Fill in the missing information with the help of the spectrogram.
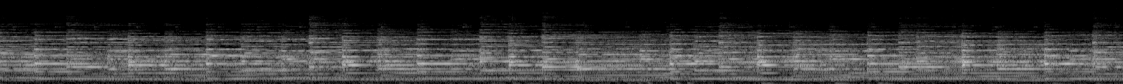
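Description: Church bells rung in changes: a steady, even stream of strikes, several a second, each bell ringing on into the next.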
